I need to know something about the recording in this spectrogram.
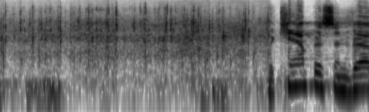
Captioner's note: applause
